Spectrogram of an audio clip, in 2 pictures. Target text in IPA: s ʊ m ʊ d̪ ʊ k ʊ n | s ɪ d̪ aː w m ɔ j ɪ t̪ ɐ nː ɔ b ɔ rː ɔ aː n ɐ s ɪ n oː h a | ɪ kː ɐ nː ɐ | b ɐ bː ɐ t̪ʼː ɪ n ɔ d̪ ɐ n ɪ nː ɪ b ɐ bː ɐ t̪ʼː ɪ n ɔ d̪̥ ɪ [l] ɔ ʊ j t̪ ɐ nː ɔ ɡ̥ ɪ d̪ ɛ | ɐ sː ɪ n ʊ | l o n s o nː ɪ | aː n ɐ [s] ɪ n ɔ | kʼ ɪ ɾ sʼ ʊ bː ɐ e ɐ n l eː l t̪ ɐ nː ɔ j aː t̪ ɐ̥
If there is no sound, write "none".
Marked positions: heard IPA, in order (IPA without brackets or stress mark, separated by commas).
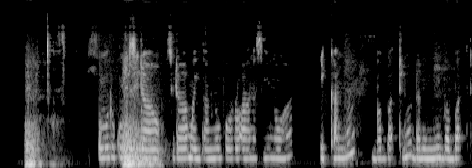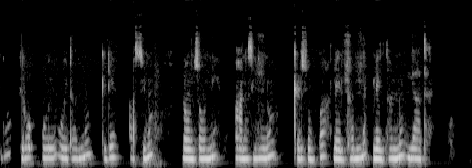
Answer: ɾ, s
